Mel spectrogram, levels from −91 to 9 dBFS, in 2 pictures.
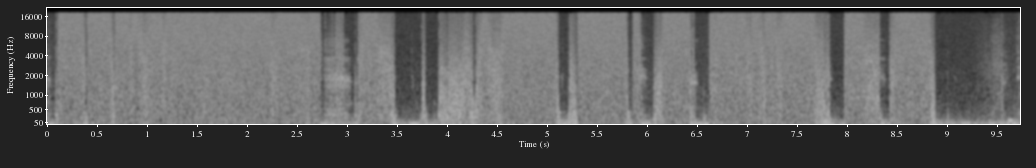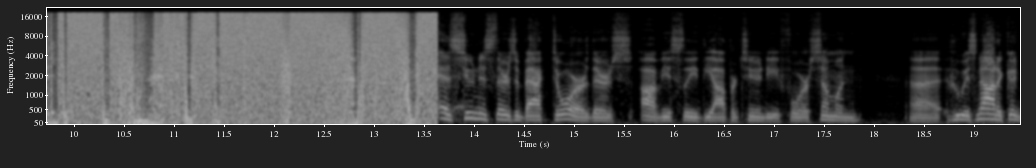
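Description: Samples built from the wrong bytes run from 0 to 13.63 s: each sample's bytes are combined in the wrong order or alignment, so the rapidly changing low bits dominate. The speech turns into loud, harsh broadband noise, close to white on its louder sounds.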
